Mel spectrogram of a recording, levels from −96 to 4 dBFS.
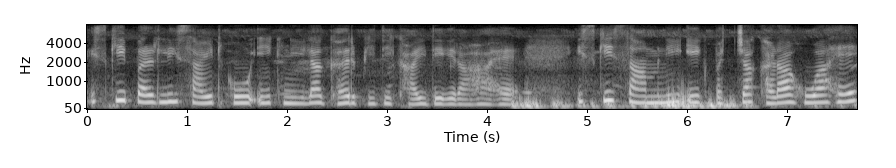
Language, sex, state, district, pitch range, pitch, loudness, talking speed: Hindi, female, Himachal Pradesh, Shimla, 200-255 Hz, 230 Hz, -19 LUFS, 150 wpm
